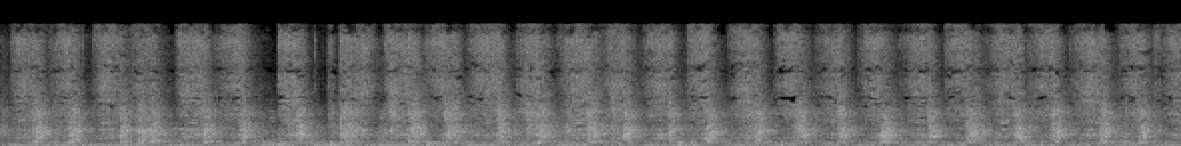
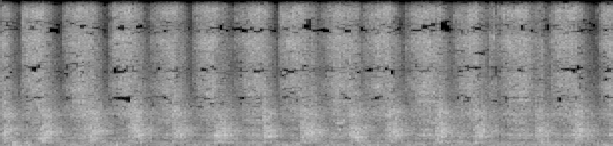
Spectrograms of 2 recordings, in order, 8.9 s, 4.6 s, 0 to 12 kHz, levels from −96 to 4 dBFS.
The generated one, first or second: first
